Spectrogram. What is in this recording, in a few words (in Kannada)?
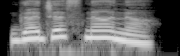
"ಗಜಸ್ನಾನ", Kannada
